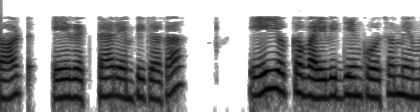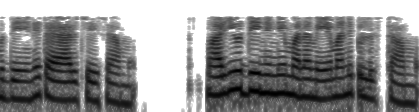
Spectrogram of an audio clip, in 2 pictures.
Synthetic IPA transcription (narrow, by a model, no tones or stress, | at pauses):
aːʈ | eːʋek̚ʈaːɾempikaɡaː | eːjɔkːɐʋɐjʋid̪jɐŋkɔːsɐmːe̞ːmud̪iːninit̪ɐjaːɾut͡ʃɛːʃaːmu | mɐɾijud̪iːninimɐnɐmeːmɐnipilust̪aːmu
